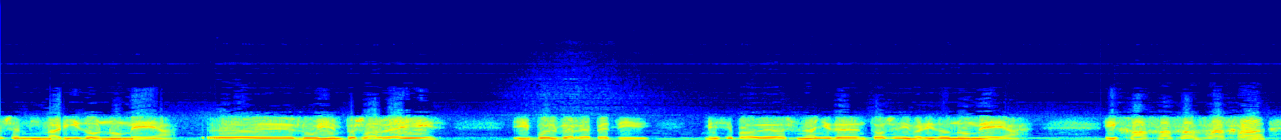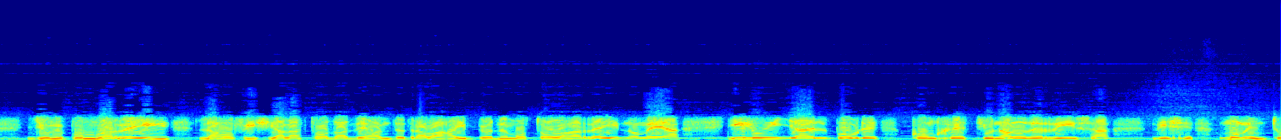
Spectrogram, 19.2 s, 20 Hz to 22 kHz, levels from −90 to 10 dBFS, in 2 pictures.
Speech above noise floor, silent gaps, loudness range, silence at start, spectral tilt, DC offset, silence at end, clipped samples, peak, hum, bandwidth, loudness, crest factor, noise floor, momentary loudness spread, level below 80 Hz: 20 dB; none; 2 LU; 0 s; -5 dB/octave; under 0.1%; 0 s; under 0.1%; -6 dBFS; none; 7.2 kHz; -21 LUFS; 16 dB; -42 dBFS; 7 LU; -80 dBFS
